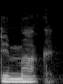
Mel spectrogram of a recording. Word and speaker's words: Dumas: I think it's pronounced Dumas.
